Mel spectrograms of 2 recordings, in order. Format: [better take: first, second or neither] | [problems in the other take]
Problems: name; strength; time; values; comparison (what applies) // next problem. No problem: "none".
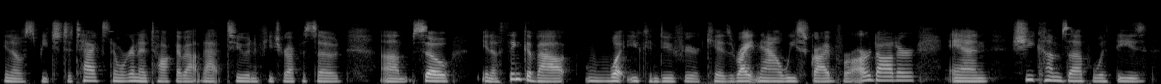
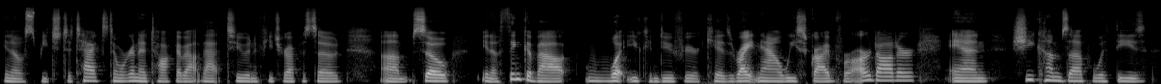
second | garbled, watery; slightly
